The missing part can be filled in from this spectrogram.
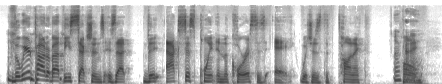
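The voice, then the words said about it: Boston accent. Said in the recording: “You just had such a Boston accent when you said that... The weird part.”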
